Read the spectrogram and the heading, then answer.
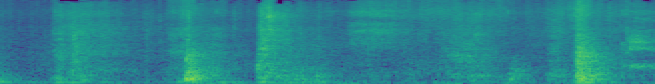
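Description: A stiff door is shoved open in a few hard, uneven pushes, with loud knocks and thuds around one and three seconds, without talking.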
